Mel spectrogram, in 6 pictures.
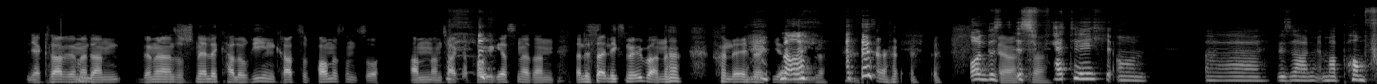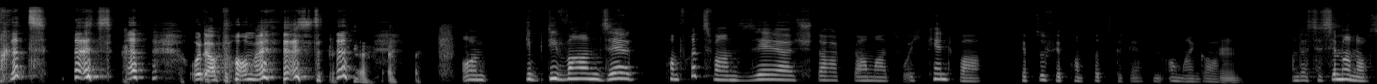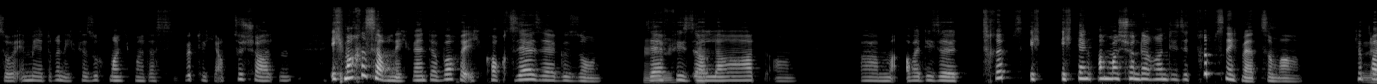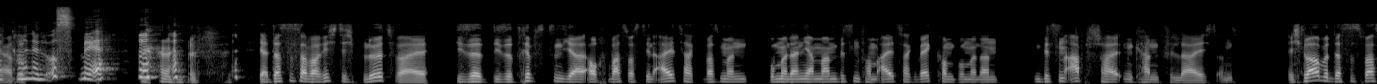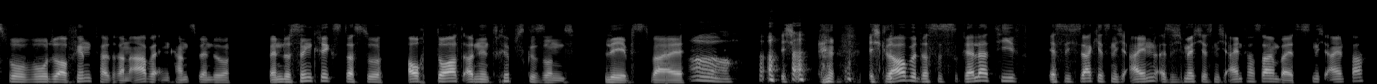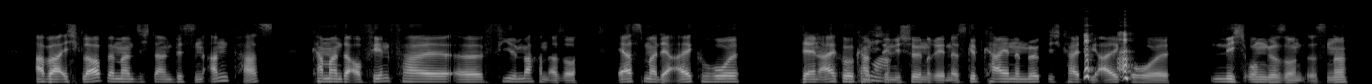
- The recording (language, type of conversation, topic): German, advice, Wie kann ich meine Routinen beibehalten, wenn Reisen oder Wochenenden sie komplett durcheinanderbringen?
- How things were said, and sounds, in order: chuckle; laughing while speaking: "Nein"; laughing while speaking: "über, ne, von der Energie"; chuckle; stressed: "frites"; chuckle; laughing while speaking: "Pommes"; chuckle; laugh; chuckle; laughing while speaking: "Lust mehr"; chuckle; snort; chuckle; chuckle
